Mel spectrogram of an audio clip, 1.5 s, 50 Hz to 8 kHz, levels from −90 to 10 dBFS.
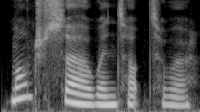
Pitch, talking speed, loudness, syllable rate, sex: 215 Hz, 200 wpm, -17 LUFS, 5.1 syllables/s, female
